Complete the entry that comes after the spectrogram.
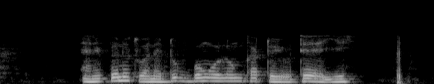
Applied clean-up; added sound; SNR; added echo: none; none; none; none.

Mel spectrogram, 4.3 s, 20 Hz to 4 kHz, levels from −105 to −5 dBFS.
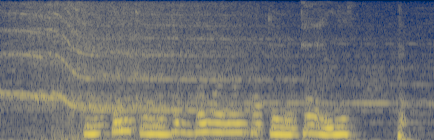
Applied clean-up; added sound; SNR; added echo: none; Race car, auto racing; 13 dB; reverberation time 0.1 s.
